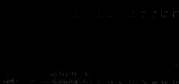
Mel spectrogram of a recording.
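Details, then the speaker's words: DJI Mavic Mini drone after crashing into a tree, camera no longer controllable, mic held close: faint jittery electric buzz with a thin high whine coming and going; damaged camera gimbal motor buzz. "can you hear that noise so the camera is making a funny noise now normally you should be able to control this from the gimbal"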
